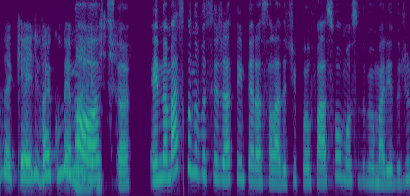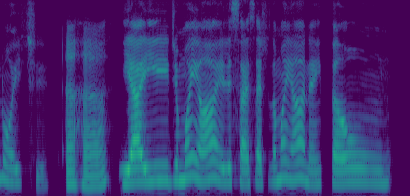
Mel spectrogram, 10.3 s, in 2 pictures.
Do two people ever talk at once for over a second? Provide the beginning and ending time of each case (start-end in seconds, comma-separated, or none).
none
